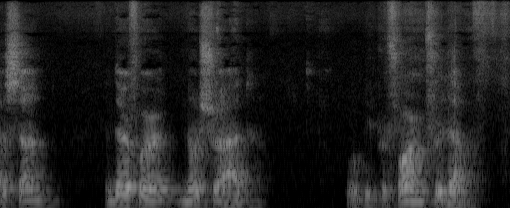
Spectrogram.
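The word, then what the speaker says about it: śrāddha: none to offer them shrad what devotees always mispronounce it because it's spelled almost the same they they they read it as shraddha it's not a shradd with a long a and double d what is that oblations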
